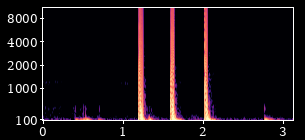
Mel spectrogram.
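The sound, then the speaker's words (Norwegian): Three loud, evenly spaced thumps of fingers tapping directly on the microphone being spoken into, each a sharp knock over a low steady electrical hum. “har en følelse av at Altså, dunk på den mikrofonen du snakker inn i da.”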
